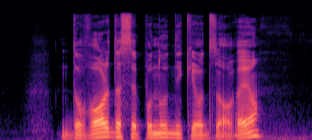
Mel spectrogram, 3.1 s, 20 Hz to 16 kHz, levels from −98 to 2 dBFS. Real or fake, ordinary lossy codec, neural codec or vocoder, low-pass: real; none; none; 10.8 kHz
